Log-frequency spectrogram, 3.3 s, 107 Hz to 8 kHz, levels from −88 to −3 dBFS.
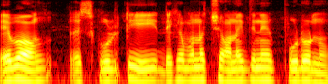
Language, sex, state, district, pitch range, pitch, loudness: Bengali, male, West Bengal, Malda, 115-125 Hz, 120 Hz, -20 LUFS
